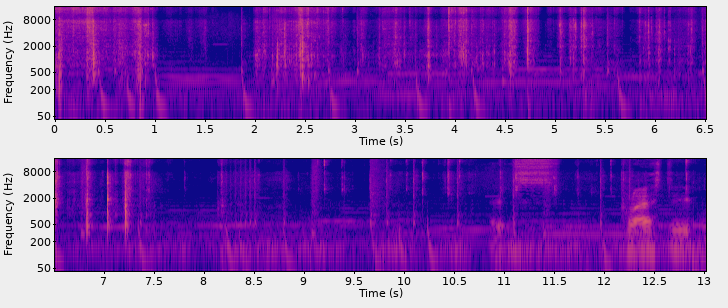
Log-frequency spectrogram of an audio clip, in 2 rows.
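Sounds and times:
cardboard ripping: 0.0s - 1.1s, 2.0s - 7.3s
plastic crinkling: 0.0s - 7.6s.

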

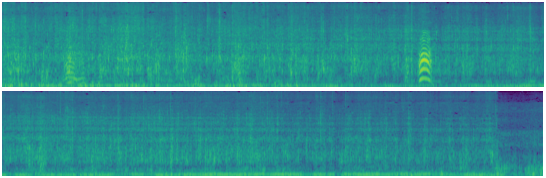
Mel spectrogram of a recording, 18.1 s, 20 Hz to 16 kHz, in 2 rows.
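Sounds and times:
wind on microphone: 0.0s - 5.6s, 15.5s - 18.0s
muddy water splashing: 0.0s - 18.0s.

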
